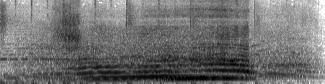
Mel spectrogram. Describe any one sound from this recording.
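A car engine roars loudly, rising in pitch and then dropping off suddenly.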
